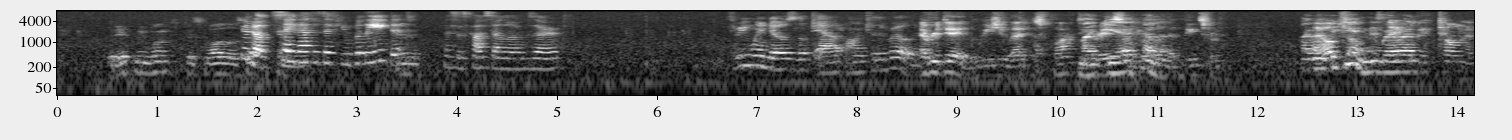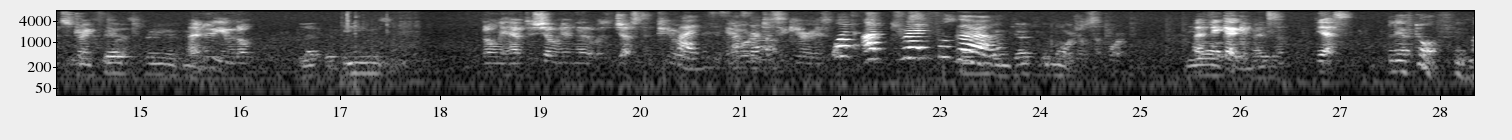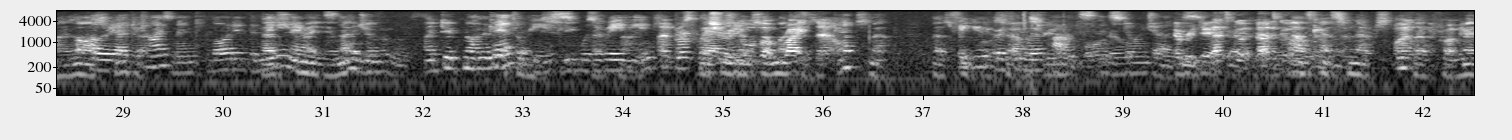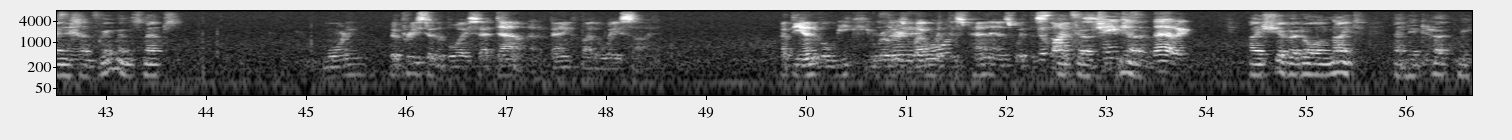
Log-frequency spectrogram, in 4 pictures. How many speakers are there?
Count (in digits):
6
